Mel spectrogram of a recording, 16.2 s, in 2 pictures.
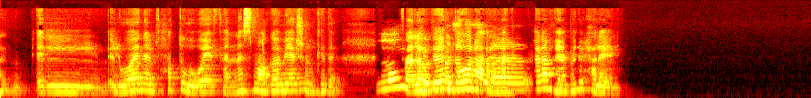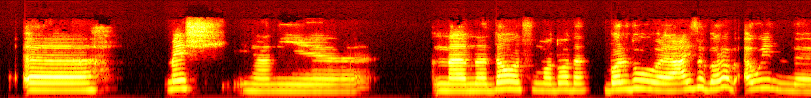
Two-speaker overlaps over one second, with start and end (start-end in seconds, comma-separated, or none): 4.0-5.3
